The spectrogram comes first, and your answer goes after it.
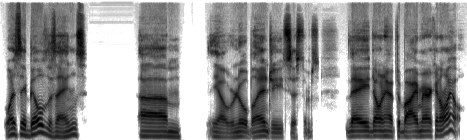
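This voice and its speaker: A man hosting a weekly security news update, talking with a rough voice, giving blunt, dry asides with frequent ums and uhs. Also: sits low, dry recording. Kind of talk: solo news commentary.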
